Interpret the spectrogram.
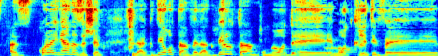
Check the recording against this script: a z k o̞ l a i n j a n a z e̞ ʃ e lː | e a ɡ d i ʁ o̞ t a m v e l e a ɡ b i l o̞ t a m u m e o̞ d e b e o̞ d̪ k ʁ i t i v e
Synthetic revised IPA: a z k o̞ l a i n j a n a z e̞ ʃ e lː | e a ɡ d i ʁ o̞ t a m v e l e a ɡ b i l o̞ t a m u m e o̞ d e m e o̞ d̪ k ʁ i t i v e

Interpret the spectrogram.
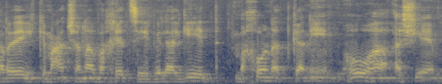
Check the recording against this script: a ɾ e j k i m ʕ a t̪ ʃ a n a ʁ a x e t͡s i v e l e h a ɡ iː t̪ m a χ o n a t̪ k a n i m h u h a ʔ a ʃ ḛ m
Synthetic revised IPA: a ɾ e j k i m ʕ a t̪ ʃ a n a v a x e t͡s i v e l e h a ɡ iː d̪ m a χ o n a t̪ k a n i m h u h a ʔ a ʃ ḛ m

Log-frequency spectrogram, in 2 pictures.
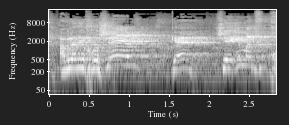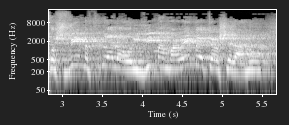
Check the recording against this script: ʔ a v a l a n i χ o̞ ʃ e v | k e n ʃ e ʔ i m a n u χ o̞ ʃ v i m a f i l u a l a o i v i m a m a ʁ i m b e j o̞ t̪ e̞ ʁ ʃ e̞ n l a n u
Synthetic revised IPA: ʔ a v a l a n i χ o̞ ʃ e v | k e n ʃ e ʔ i m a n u χ o̞ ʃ v i m a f i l u a l a o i v i m a m a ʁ i m b e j o̞ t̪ e̞ ʁ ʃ e̞ l a n u

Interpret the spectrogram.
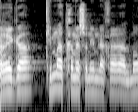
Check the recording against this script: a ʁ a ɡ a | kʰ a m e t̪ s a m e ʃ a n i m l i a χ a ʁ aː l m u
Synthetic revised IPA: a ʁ e ɡ a | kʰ i m a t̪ χ a m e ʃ a n i m l e a χ a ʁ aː l m o

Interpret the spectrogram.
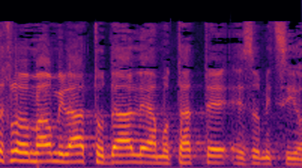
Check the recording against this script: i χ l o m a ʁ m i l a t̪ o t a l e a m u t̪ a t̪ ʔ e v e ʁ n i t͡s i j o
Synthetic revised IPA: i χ l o m a ʁ m i l a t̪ o d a l e a m o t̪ a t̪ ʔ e z e ʁ m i t͡s i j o

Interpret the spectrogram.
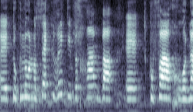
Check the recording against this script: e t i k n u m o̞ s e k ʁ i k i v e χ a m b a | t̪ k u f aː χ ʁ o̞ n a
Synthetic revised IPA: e t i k n u n o̞ s e k ʁ i t i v e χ a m b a | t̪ k u f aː χ ʁ o̞ n a

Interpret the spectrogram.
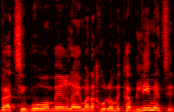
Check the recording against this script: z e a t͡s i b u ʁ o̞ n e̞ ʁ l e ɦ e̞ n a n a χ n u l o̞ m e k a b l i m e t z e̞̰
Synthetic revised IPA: v e a t͡s i b u ʁ o̞ m e̞ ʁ l a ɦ e̞ m a n a χ n u l o̞ m e k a b l i m e t z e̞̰

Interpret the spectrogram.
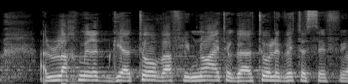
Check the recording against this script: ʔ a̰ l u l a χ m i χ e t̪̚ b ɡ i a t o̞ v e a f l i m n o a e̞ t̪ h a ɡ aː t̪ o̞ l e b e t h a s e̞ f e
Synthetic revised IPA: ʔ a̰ l u l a χ m i ʁ e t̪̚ b ɡ i a t o̞ v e a f l i m n o a e̞ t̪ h a ɡ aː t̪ o̞ l e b e t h a s e̞ f e

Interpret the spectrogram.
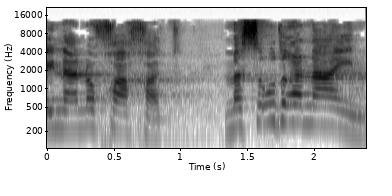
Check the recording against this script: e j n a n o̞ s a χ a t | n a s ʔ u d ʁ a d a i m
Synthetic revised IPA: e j n a n o̞ χ a χ a t | m a s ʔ u d ʁ a n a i m

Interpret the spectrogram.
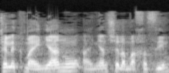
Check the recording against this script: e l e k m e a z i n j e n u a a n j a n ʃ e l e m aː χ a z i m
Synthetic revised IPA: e l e k m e a i n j a n u a i n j a n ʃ e l a m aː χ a z i m

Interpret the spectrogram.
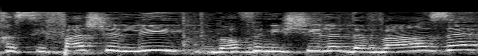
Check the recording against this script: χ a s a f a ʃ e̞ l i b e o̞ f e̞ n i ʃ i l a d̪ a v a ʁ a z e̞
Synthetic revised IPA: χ a s i f a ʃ e̞ l i b e o̞ f e̞ n i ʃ i l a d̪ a v a ʁ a z e̞

